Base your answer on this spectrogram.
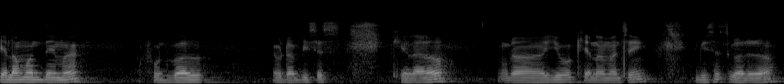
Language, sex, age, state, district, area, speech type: Nepali, male, 18-30, West Bengal, Darjeeling, rural, spontaneous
